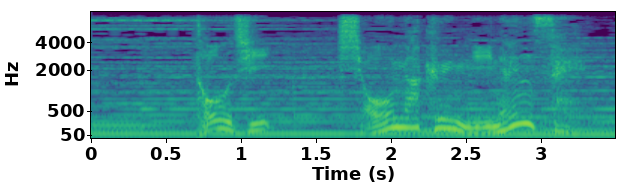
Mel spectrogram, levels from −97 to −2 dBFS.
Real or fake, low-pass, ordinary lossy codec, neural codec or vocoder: real; 7.2 kHz; none; none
